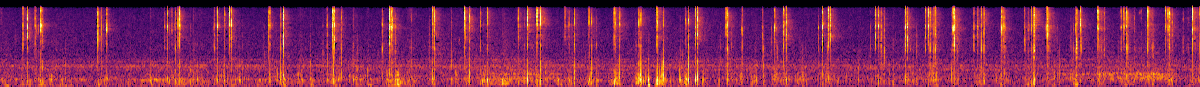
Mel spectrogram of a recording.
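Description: A flat strip of small solid metal magnet balls is held in both hands while fingertips and long nails press and snap the balls together. Dozens of sharp, bright clicks ring out at an irregular pace over a quiet background. Each snap dies away almost instantly, with almost no low end.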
